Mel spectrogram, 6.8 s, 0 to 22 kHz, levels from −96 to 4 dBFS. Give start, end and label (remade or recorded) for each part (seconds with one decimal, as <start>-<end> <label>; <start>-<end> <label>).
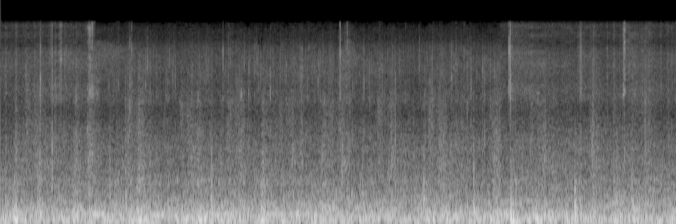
0.0-0.9 remade; 0.9-5.0 recorded; 5.0-6.8 remade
